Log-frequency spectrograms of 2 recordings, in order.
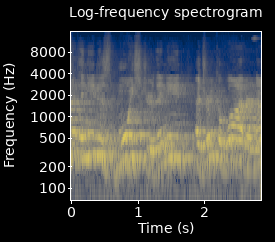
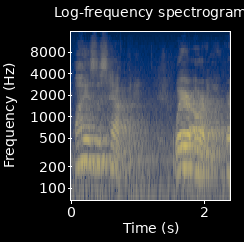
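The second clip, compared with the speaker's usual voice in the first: softer, lower, weary plea; quiet complaint; 4 semitones lower, 8 dB quieter than usual. Retold or imitated. Preacher voicing his own complaint to God, soft and weary. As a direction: sigh it out to God under your breath. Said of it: "I might complain".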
